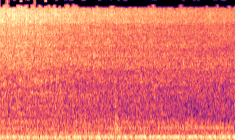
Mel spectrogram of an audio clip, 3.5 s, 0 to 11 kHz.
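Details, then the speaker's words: 2014 Isuzu NPR box truck, GM 6.0 L Vortec gasoline V8, automatic, 120,000 miles: low, smooth, steady rumble at idle with no knocks or misses; normal idle. "This is a GM engine. You can hear it just purring away right there, but a very reliable engine."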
